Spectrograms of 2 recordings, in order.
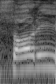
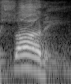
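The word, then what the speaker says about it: Suddi: play name a nickname the pronunciation sounded something like Saudi or Saudi with an accent on the last syllable I will use sui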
